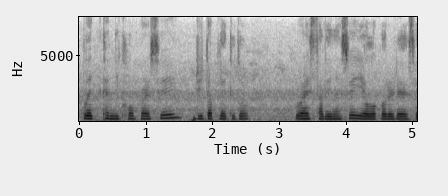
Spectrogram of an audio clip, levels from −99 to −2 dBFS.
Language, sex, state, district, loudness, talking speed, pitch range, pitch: Nagamese, female, Mizoram, Aizawl, -16 LUFS, 210 wpm, 195-215 Hz, 200 Hz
